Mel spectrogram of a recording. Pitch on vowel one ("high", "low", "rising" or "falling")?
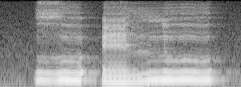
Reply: high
